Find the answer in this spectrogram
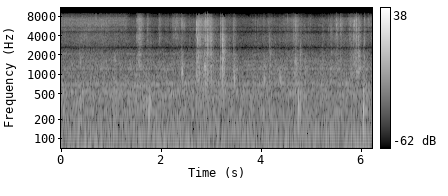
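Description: Kittens scampering on a hard floor: light clicks and scuffs of paws over a steady low room hum, with a single thump at the very end as a kitten leaps at a sisal scratching post.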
